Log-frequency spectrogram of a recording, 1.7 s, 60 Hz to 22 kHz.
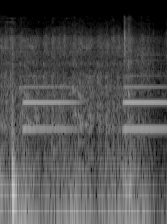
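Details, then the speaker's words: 2006 Ford F-350, fed from a 5-gallon bucket, air suspected in fuel system: two short starter bursts that never catch into a firing rhythm; cranks but won't start, owner suspects fuel starvation. "But anyways, it'll start to doing that like it wants to run. Then you go to let off the key and it just won't start up and"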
